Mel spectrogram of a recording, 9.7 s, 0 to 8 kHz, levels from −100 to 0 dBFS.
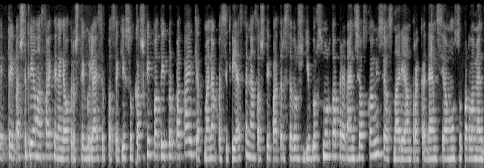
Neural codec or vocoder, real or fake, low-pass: none; real; 7.2 kHz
